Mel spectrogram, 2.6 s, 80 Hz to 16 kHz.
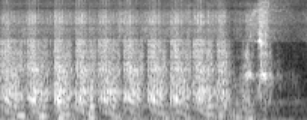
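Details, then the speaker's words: Jeep sitting abandoned 25+ years, cranked in neutral with ignition off so the coil gets no power: starter spins about five even compression pulses a second with no scraping or binding; engine turns over freely. "That's a good sign. And now it'll turn over."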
